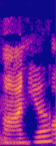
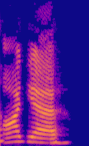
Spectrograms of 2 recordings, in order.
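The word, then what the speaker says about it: Anyia: Naked Quidditch Match by Anya. – Anya.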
